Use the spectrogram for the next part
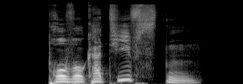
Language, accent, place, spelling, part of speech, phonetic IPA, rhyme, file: German, Germany, Berlin, provokativsten, adjective, [pʁovokaˈtiːfstn̩], -iːfstn̩, De-provokativsten.ogg
- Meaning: 1. superlative degree of provokativ 2. inflection of provokativ: strong genitive masculine/neuter singular superlative degree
